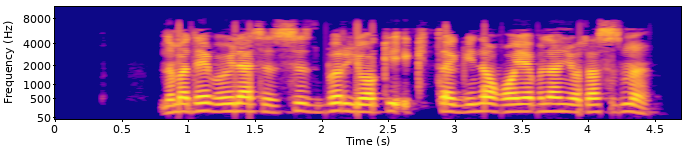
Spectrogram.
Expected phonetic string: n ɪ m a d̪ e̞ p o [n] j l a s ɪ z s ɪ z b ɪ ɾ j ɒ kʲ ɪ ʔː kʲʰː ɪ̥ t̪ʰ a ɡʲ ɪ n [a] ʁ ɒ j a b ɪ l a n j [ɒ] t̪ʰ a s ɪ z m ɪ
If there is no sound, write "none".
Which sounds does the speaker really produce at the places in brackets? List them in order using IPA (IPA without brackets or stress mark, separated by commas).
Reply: none, a, ɒ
